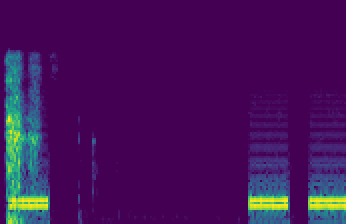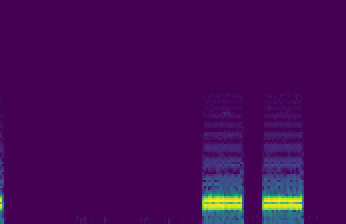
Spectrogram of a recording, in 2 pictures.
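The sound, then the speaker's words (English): A telephone rings out on a call: a short burst, then two steady mid-pitched electronic double rings separated by silence, with no voices. “Pick up the damn phone”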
